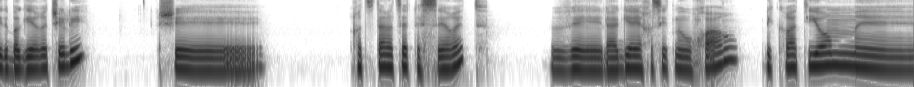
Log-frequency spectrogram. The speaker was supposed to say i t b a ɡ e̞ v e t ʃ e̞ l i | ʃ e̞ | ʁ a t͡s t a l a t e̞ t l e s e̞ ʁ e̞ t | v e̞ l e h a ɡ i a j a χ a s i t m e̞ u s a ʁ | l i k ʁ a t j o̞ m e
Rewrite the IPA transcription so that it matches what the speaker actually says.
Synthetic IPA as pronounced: i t b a ɡ e̞ ʁ e t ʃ e̞ l i | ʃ e̞ | ʁ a t͡s t a l a t͡s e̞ t l e s e̞ ʁ e̞ t | v e̞ l e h a ɡ i a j a χ a s i t m e̞ u χ a ʁ | l i k ʁ a t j o̞ m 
